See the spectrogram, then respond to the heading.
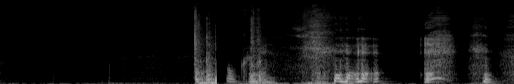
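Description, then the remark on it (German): A hand slaps down hard on a computer mouse, one loud thump after a quiet stretch, followed by people talking and reacting. “Ich habe einfach meine Maus geschlagen.”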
